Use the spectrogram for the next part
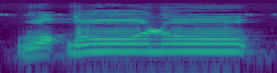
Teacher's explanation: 2 واو مدہ ہے، دونوں کو 1 1 الف کے برابر کھینچ کر پڑھنا ہے۔ قاف حروف مستعلیہ ہے، پر پڑھیں گے۔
